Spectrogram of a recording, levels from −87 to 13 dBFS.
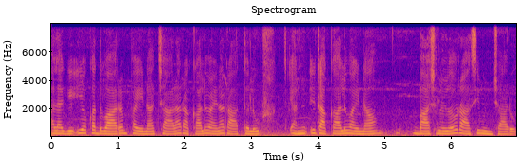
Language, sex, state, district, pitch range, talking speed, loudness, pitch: Telugu, female, Andhra Pradesh, Krishna, 195-215 Hz, 120 wpm, -16 LUFS, 205 Hz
